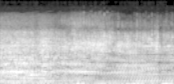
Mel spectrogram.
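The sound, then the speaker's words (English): A Camaro races around the bend of a road and drives past, its engine roaring loudly in a steady, high-revving rush of motor noise with no voices. “A couple minutes tops before literally out of nowhere, this car races around the bend of the road and drives past us.”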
